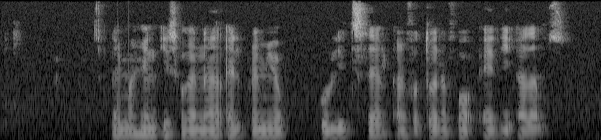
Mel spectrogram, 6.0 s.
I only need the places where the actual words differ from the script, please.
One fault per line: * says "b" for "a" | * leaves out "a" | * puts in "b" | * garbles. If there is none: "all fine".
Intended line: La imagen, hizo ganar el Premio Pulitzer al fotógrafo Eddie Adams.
all fine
